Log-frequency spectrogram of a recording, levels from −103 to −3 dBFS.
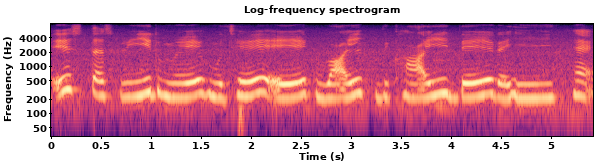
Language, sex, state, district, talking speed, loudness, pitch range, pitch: Hindi, female, Madhya Pradesh, Katni, 110 wpm, -12 LUFS, 220-260 Hz, 235 Hz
